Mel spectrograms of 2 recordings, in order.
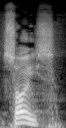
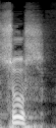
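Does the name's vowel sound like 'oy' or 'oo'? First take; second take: oy; oo. First: The vowel is an 'oy' diphthong. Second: The vowel is a plain 'oo' sound. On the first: This is the original German pronunciation. "¿por qué dices sois?" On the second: This is the commonly accepted pronunciation. "Siempre lo he escuchado pronunciado sus"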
